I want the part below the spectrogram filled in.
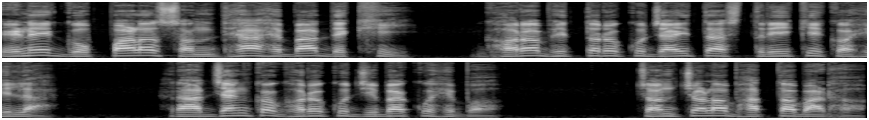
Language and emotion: Odia, neutral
